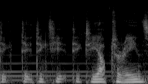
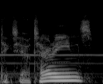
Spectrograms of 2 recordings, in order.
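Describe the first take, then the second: First: The word is said with a p sound. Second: The word is said without a p sound. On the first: The speaker calls it right. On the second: The speaker calls it wrong.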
